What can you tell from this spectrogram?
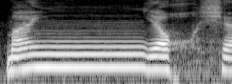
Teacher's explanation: غنّے کی آواز آپ کو فیل ہونی چاہیے, تھوڑی منہ سے آئے گی, زیادہ ناک سے آئے گی.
